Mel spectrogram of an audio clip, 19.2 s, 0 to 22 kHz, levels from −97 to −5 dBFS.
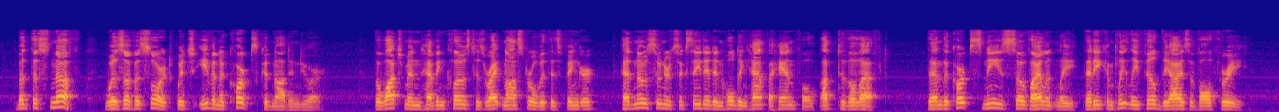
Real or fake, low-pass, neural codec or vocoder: real; 7.2 kHz; none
